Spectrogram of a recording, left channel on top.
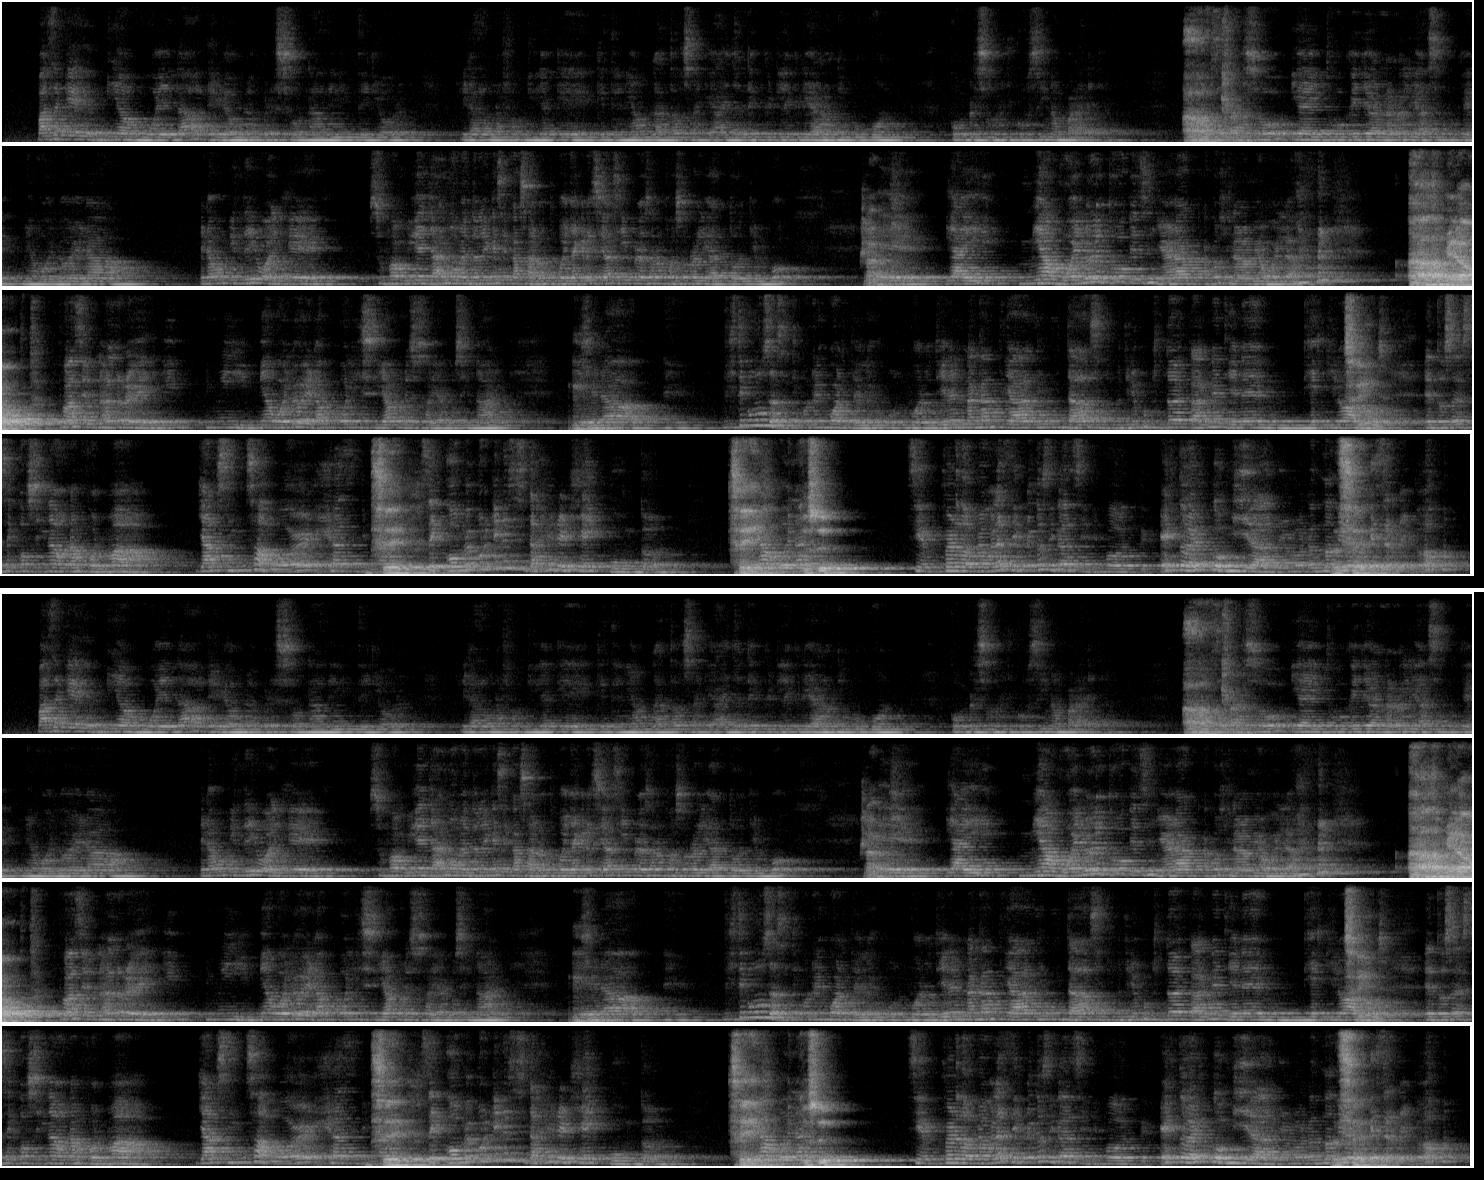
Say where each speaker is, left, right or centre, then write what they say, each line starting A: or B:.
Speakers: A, in the centre; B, on the left (about 35°).
A: pasa que mi abuela era una persona del interior, era de una familia que, que tenía plata, o sea que a ella le, cri- le criaron tipo con, con personas que cocinan para ella. Ella
B: Ah,
A: se
B: claro,
A: casó y ahí tuvo que llegar la realidad así, porque mi abuelo era, era humilde igual que su familia ya al momento en el que se casaron, tipo ella creció así, pero esa no fue su realidad todo el tiempo.
B: claro.
A: Eh, y ahí mi abuelo le tuvo que enseñar a, a cocinar a mi abuela. <laughs>
B: Ah,
A: Fue,
B: mira vos.
A: fue así un- al revés. Y mi, mi abuelo era policía, por eso sabía cocinar. Y
B: Ujú.
A: era, eh, ¿viste cómo se hace tipo en el cuartel? Es un, bueno, tienen una cantidad limitada, así tipo tienen poquito de carne, tienen diez kilos
B: Sí,
A: de arroz. Entonces se cocina de una forma ya sin sabor y es así tipo,
B: sí,
A: se come porque necesitas energía y punto.
B: sí.
A: Mi abuela
B: Cu-
A: Siem- perdón, mi abuela siempre cocinó así, tipo, esto es comida, tipo, no, no tiene
B: sí.
A: por qué ser rico.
